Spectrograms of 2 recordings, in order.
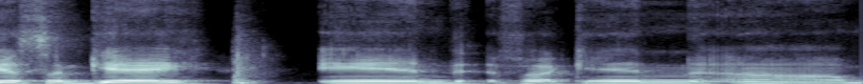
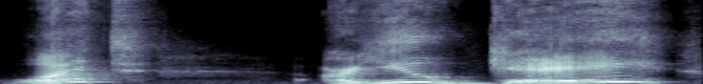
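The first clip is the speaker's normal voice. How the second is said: higher, louder, slow disbelieving mock teen; incredulous nephew; 7 semitones higher, 6 dB louder, much slower than usual. Thirteen-year-old nephew reacts to uncle's order, mock-incredulous. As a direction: stretch out the disbelief.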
